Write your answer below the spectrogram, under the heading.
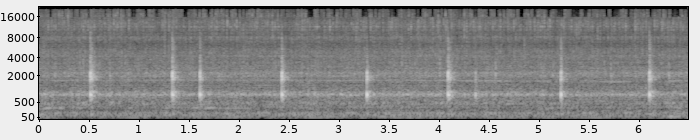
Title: Elite Suito knocking sound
